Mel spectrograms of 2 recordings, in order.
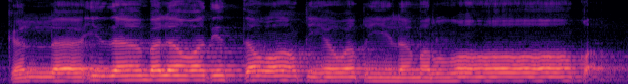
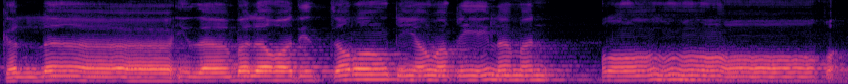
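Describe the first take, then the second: First: The long vowel before the glottal stop is held two counts. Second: The long vowel before the glottal stop is held four counts. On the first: "Bila dibaca dua" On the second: "Kalau dibaca empat"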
